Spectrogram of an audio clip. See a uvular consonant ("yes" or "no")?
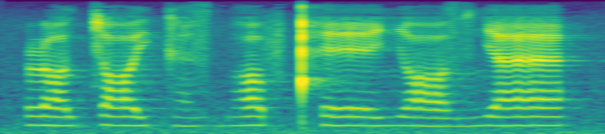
no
